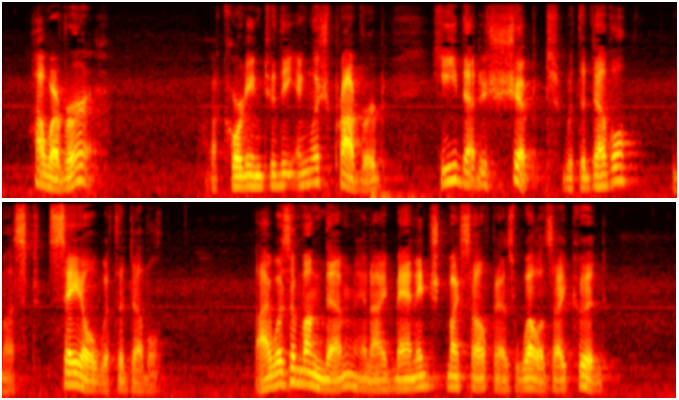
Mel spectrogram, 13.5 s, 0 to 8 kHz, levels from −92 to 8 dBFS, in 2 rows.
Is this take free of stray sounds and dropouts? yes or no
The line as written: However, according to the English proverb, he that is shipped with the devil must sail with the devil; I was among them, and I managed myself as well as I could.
yes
